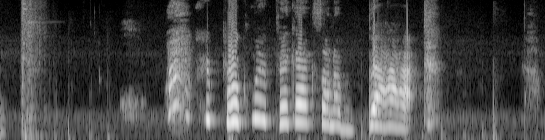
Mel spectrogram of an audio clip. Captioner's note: laugh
